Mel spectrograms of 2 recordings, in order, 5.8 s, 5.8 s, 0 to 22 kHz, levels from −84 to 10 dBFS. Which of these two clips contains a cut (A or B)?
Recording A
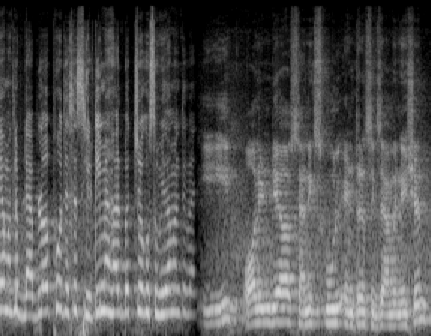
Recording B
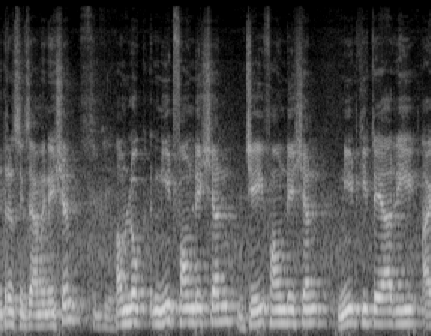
A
